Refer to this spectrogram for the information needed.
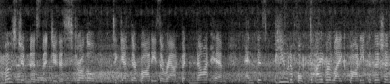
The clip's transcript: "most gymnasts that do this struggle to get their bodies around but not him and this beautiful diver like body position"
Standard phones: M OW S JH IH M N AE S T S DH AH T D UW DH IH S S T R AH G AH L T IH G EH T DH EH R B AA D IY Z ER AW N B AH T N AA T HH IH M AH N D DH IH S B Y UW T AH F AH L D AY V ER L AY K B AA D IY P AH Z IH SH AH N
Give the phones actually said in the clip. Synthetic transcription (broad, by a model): M OW S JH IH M N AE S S DH AH T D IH DH IH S S T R AH G L T IH G EH T DH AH R B AA D IY Z ER AW N B AH T N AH T HH IH M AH N DH IH S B Y UW T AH F L D AY V ER L AY K B AA D IY P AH Z IH SH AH N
